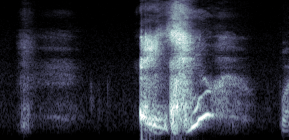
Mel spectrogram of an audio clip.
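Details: Faint preparatory breath then one loud sharp sneeze with voiced trailing cry, in a sneezing fit induced by chhinkni (sneeze-inducing snuff), female and male participants.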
